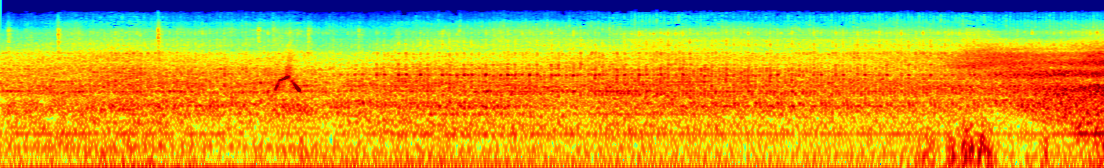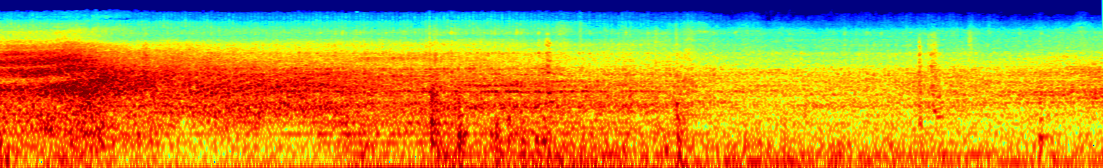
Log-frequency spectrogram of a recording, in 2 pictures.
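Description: Volvo truck's diesel engine idling steadily close by, with the noise of a passing vehicle swelling and fading about ten seconds in.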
